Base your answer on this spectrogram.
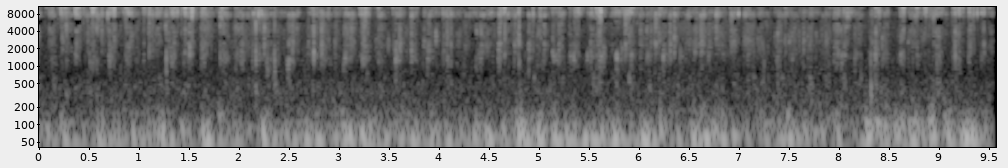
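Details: Five baby guinea pigs, Olive, Salt, Sonic, Sugar and Pepper, feeding together: steady rapid crunching and munching clicks overlapping throughout, with occasional rustling and a low background hum.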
